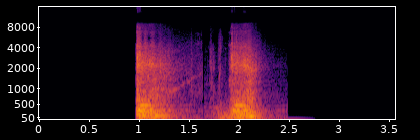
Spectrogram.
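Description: A heavy metal door rumbles as it slides open.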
